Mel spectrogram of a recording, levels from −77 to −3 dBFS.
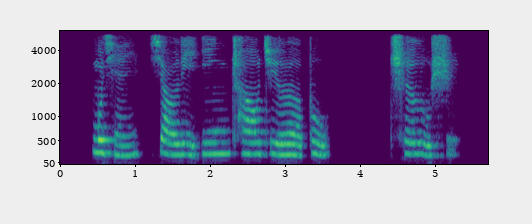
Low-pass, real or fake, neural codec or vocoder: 5.4 kHz; real; none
